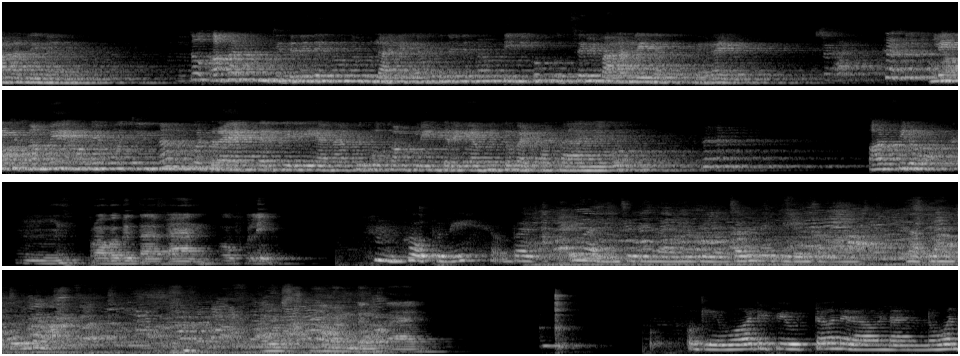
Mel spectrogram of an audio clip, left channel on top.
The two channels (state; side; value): different; both; correlation -0.01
